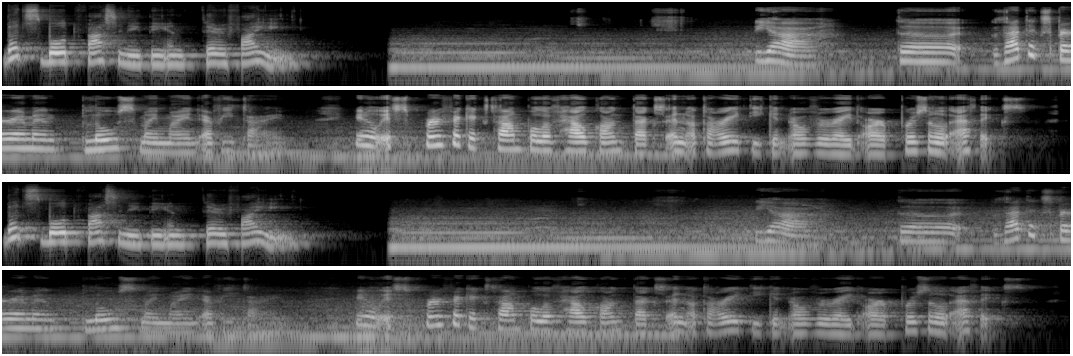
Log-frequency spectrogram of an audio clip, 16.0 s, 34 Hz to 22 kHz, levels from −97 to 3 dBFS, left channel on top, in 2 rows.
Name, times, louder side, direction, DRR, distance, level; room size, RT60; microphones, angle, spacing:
voice 1, 0.0-2.2, left 2 dB, 20° left, 15 dB, 0.5 m, -31 dB
sound 1, 2.9-13.1, right 2 dB, 60° right, 0.8 m, -43 dB
voice 2, 5.6-6.2 6.7-10.1 10.7-15.7, left 7 dB, 85° left, 18 dB, 0.4 m, -30 dB
13.5 x 5.1 x 9.0 m, 0.84 s
head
